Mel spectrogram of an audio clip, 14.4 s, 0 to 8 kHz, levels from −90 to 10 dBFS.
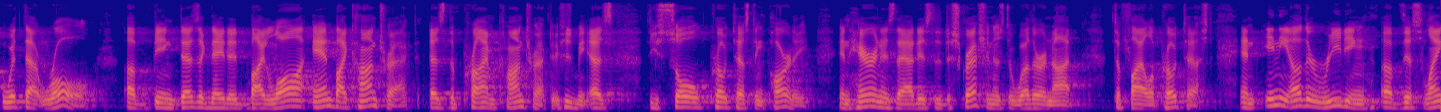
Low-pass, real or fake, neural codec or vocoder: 7.2 kHz; real; none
